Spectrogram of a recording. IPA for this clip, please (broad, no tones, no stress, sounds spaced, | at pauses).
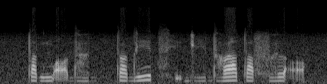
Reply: tˤ ʊ d m ɑ̰ dʱ ə̤ d tː ʌ d i t͡sʰ ḭ ɡʱ i̤ dʱ ʌ j tˤ i f ə̤ l ɑ̰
